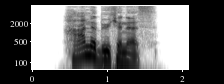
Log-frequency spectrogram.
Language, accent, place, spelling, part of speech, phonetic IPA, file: German, Germany, Berlin, hanebüchenes, adjective, [ˈhaːnəˌbyːçənəs], De-hanebüchenes.ogg
- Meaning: strong/mixed nominative/accusative neuter singular of hanebüchen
